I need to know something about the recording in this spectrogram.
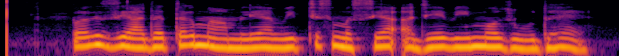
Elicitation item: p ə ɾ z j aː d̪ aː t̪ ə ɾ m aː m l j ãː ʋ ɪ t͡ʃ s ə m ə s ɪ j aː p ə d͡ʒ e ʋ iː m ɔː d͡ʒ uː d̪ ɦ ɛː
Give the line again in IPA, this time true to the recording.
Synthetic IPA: p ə ɾ z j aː d̪ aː t̪ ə ɾ m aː m l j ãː ʋ ɪ t͡ʃ s ə m ə s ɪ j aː ʔ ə d͡ʒ e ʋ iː m ɔː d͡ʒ uː d̪ ɦ ɛː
